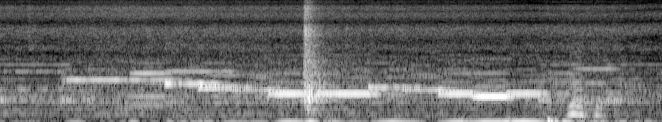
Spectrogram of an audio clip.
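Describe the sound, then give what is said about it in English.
A slow, melancholy ice cream truck jingle plays its tinny melody over steady background hiss, with a brief sharp click or bang midway and faint low thumps near the end. “And that's an ice cream truck.”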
